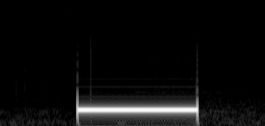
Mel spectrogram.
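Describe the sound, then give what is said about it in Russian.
An outgoing phone call rings while waiting for an answer: a single steady electronic ringback tone, low-pitched and lasting just under a second, with silence before and after. “Ну что, я набираю, да? Да-да. Так, вызов пошел. Ждем ответа нашего спикера.”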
